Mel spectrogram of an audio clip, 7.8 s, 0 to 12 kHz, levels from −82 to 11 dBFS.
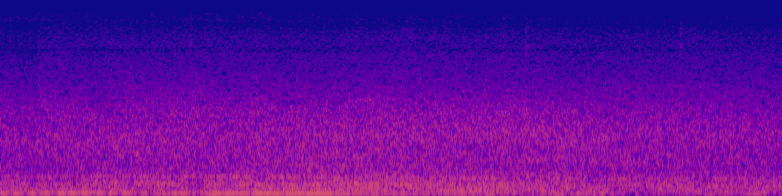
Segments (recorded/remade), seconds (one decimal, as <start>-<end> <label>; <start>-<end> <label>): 0.0-7.8 recorded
